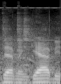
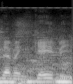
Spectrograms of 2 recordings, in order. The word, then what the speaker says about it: Devin Gaby: I think I pronounced it Devin Gabby. It's Devin Gaby, by the way, the receiver for the Patriots.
